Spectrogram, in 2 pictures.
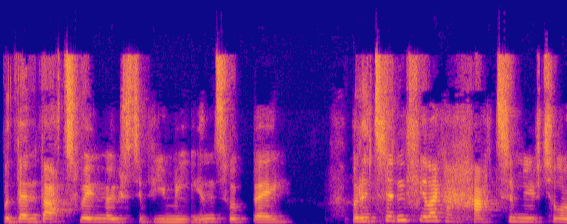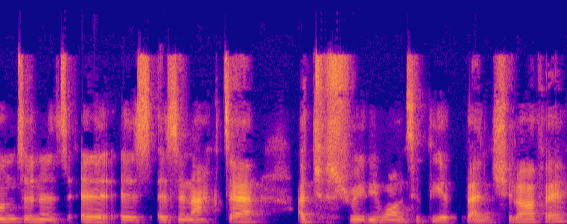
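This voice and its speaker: A woman speaks with a Liverpool accent. Her pace is fairly quick and her pitch varies in an ordinary way. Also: medium pitch for a woman. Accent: Liverpool accent, kept. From northern England, Liverpool (Kirkby). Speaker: actor. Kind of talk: interview conversation.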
